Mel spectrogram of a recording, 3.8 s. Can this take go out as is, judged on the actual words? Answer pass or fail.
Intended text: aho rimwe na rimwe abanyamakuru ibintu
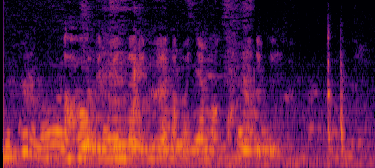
pass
